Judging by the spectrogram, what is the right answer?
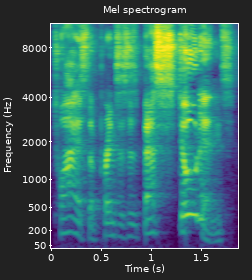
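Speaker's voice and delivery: high, loud excited pony voice; bubbly Pinkie explaining; eager high chatter. A narrator's reading. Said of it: "said Pinkie".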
